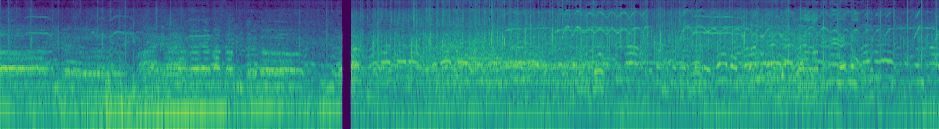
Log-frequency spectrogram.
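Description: A large crowd of men chants and sings loudly outdoors.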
